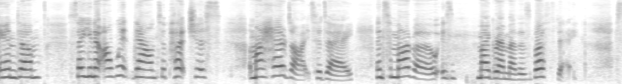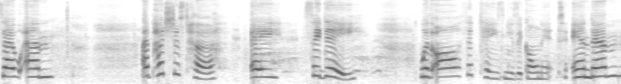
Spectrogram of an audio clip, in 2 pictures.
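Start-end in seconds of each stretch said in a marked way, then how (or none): 1.6-18.7 put-on fake English accent. Telling about buying a CD at the register: put-on English accent. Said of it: "I can talk like I'm English".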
